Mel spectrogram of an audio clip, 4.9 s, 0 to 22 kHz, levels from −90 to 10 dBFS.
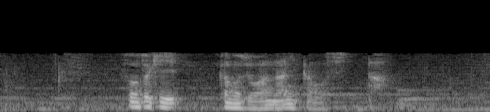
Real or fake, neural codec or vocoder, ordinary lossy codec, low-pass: fake; vocoder, 22.05 kHz, 80 mel bands, WaveNeXt; MP3, 24 kbps; 3.6 kHz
